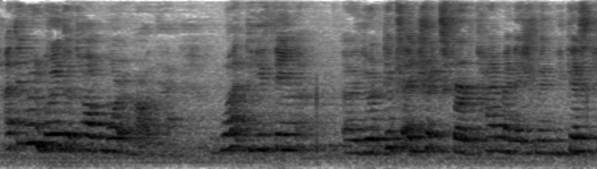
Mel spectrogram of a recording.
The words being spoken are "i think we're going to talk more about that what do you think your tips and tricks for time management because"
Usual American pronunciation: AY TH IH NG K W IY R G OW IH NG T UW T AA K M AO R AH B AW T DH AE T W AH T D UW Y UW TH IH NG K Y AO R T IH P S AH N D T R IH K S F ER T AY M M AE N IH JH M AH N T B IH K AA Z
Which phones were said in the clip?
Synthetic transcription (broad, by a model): AY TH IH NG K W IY L G OW IH NG T UW T AA K M AO R AH B AW T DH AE T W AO T D UW Y UW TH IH NG K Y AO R T IH P S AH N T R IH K S F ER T AY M M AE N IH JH M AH N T B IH K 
